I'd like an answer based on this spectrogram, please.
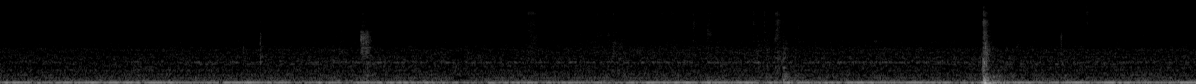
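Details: A steady low hum fills a small indoor room, with a few sharp clicks and knocks and no animal voice.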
